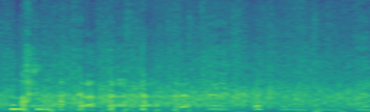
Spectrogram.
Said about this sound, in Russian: После каждого хлопания рассуждать. Вот это конкретное хлопание.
